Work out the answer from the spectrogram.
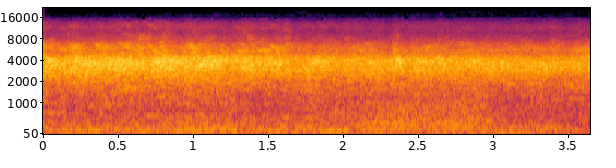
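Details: After monsoon rain in Sanghar, Sindh, Pakistan, many sparrows chirp at once in a dense, high, unbroken chatter, with quick overlapping notes several times a second and no other clear sounds.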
